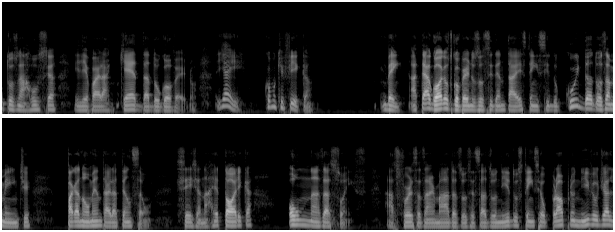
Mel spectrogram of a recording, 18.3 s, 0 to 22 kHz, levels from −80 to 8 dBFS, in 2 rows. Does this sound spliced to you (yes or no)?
yes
